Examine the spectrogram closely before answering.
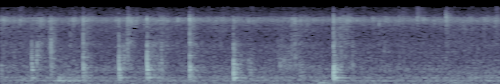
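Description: Chopped vegetables sizzling in hot oil in a steel wok over a full gas flame, with a steady frying hiss. Short clicks and scrapes of a plastic spoon come throughout as diced carrot is pushed off a plate into the pan.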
